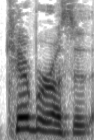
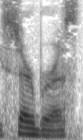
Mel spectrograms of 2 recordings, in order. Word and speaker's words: Kerberos: Kerberos, that's the Greek pronunciation for, we often will make it a soft C, Cerberus, the three-headed dog.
